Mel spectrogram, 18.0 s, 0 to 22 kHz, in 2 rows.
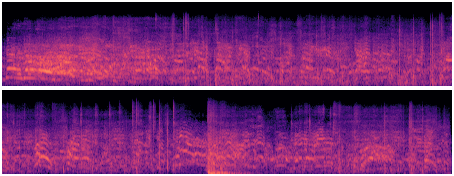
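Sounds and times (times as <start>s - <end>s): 
chaotic crowd riot foley: 0.0s - 17.9s
scuffling: 13.1s - 14.2s
shield impacts: 13.1s - 14.2s.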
